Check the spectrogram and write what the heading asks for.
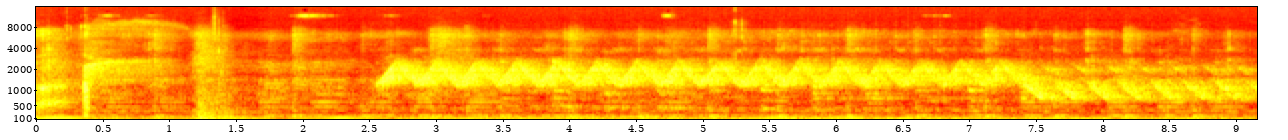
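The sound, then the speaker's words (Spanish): A car alarm blares with a rapid, repeating warble that rises and falls in quick cycles, loud and steady for several seconds, blending with music over a low rumbling background, after a brief thud near the start. “¿Topas cómo se fusiona la alarma con la música, güey?”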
